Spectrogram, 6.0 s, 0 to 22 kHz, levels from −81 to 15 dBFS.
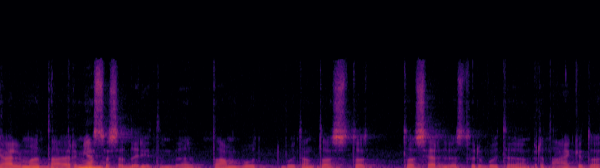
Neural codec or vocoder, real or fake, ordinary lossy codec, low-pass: none; real; MP3, 96 kbps; 14.4 kHz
